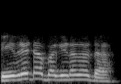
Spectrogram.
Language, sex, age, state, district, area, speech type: Punjabi, male, 18-30, Punjab, Hoshiarpur, rural, conversation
